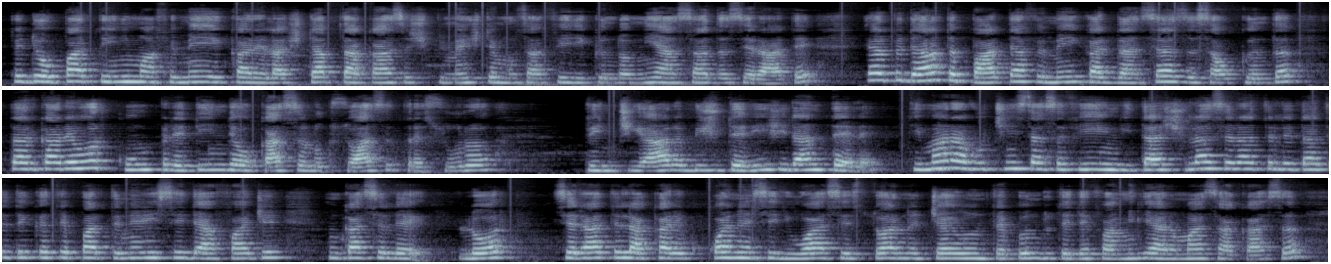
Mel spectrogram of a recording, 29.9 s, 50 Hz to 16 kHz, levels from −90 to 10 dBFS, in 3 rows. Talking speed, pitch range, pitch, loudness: 150 wpm, 205-240 Hz, 225 Hz, -18 LUFS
